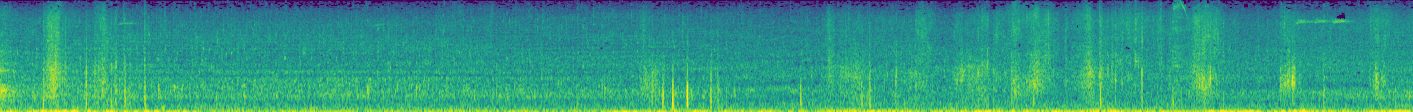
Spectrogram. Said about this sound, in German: Es ist schön. Ah, ein bisschen plätschern.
